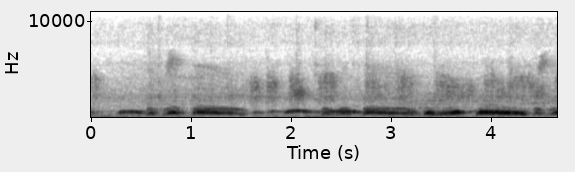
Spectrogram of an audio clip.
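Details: Malaysian spotted dove kept for decoy training, with 'sấm thổ' calling, producing a chain of low mellow coos in grouped phrases, the notes swelling and fading.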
